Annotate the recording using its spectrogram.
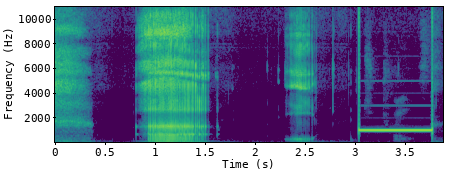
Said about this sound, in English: We're going to bleep it.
